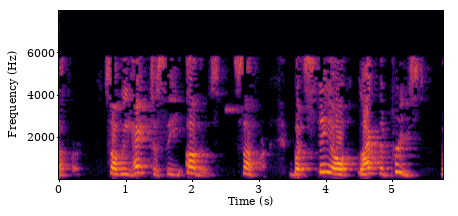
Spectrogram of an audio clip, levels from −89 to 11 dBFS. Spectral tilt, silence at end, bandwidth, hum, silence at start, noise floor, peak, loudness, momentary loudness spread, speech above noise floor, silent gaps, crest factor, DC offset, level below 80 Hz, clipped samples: -4 dB/octave; 0 s; 6.2 kHz; none; 0 s; -39 dBFS; -2 dBFS; -16 LUFS; 18 LU; 23 dB; none; 16 dB; under 0.1%; -62 dBFS; under 0.1%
